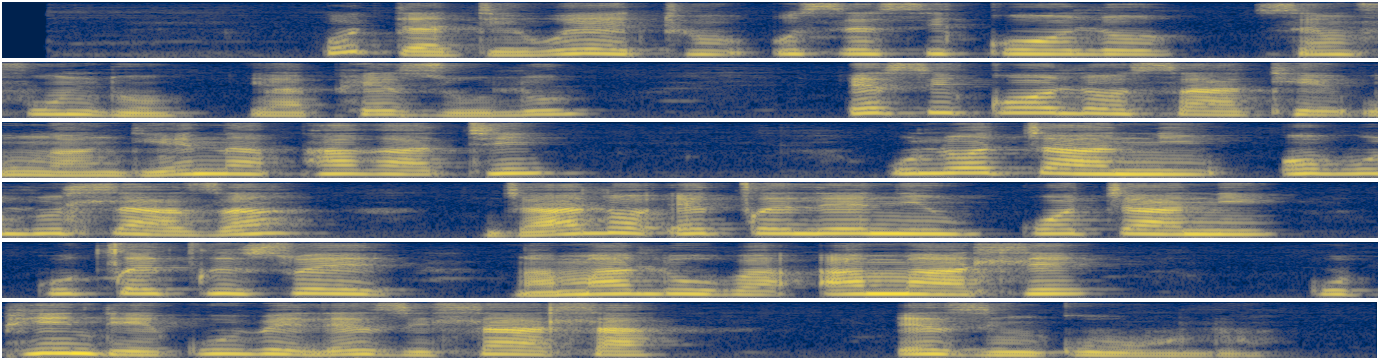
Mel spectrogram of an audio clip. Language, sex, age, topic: North Ndebele, female, 36-49, education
